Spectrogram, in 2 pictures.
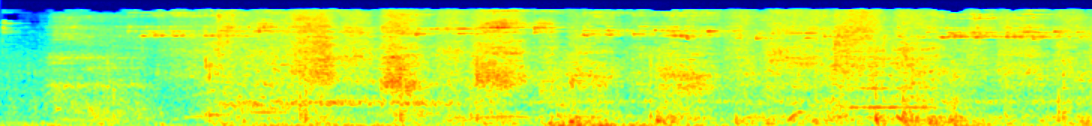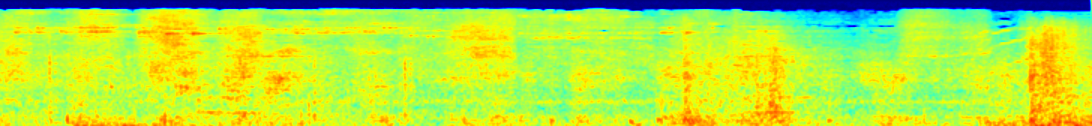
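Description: Hurried footsteps thud on a wooden floor.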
